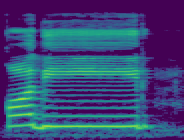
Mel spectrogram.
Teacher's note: شیء قدیر، قدیر کے اندر یا ساکن اس سے پہلی زیر تو یہ ایسی یا مدہ کہلائی جاتی ہے تو اس لیے ہم یا مدہ کو تھوڑا سا کھینچ کر پڑھیں گے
